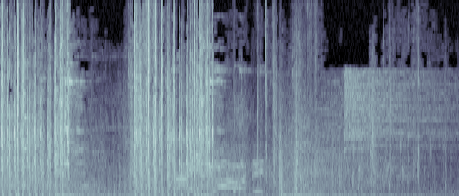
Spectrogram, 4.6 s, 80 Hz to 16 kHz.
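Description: Rapid bursts of P90 submachine gun fire in Modern Warfare 2, dense crackling volleys with short pauses between, loud and close, with game effects and a voice talking over part of it.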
